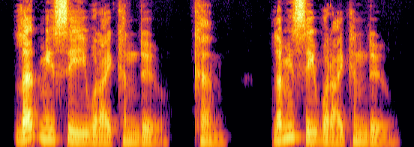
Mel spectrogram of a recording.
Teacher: In reduced form, we don't say can. Rather, the A sound becomes the schwa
